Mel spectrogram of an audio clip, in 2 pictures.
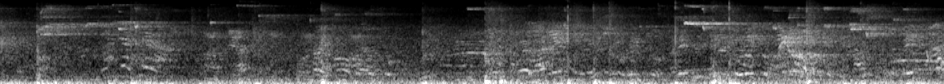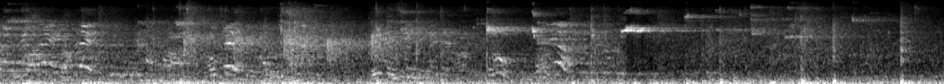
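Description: Young men and women call out and chat across the hall.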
